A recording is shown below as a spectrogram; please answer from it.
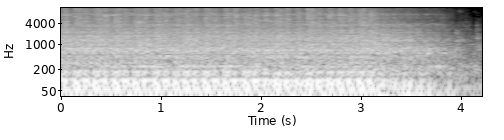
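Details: Kohler Command 18 twin after budget rebuild with damaged connecting rod repaired, started without choke: even, steady low thrum with no knock or misses, almost no exhaust smoke; much nicer than before, engine healthy.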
